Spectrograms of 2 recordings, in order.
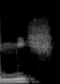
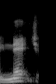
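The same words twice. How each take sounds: First: It is said with a European pronunciation. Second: It is said with an American pronunciation.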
